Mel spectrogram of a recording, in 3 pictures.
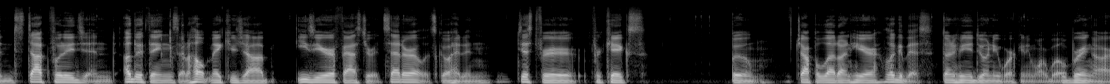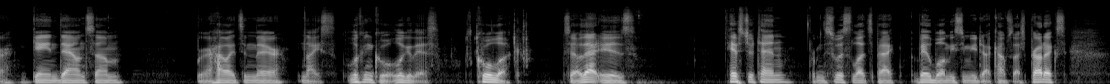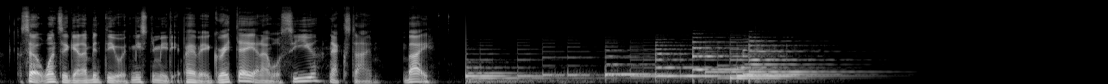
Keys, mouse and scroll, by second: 4.9 click, 6.7 click, 15.7 click, 15.8 alt+d, 16.2 alt+d, 17.0 click, 20.2 click, 26.6 click.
